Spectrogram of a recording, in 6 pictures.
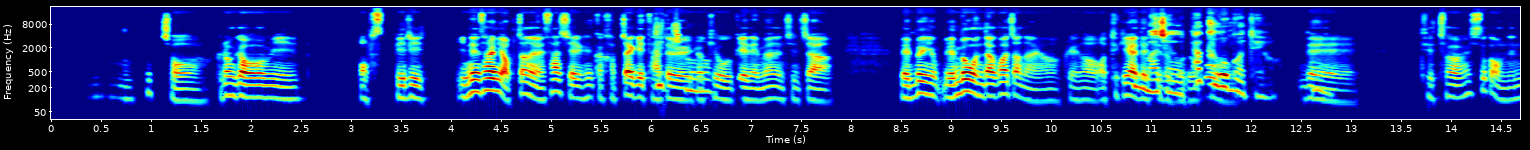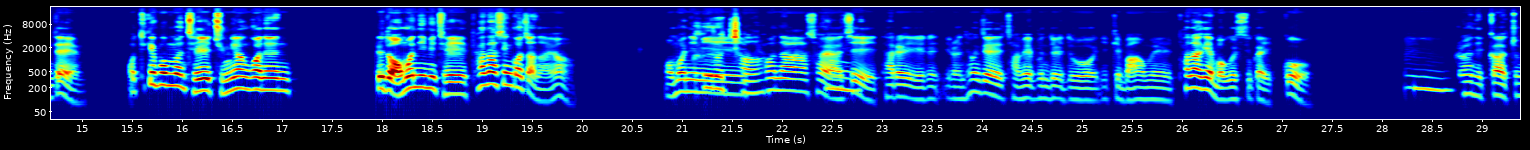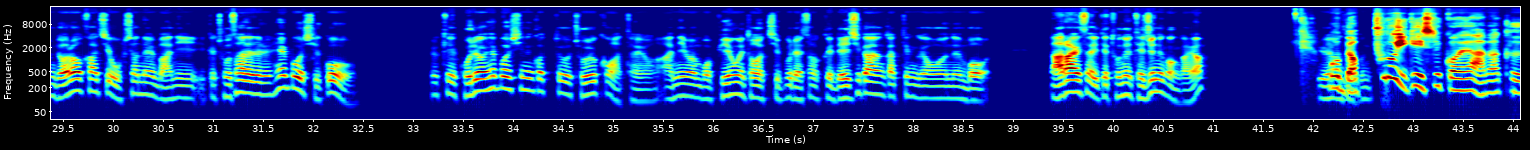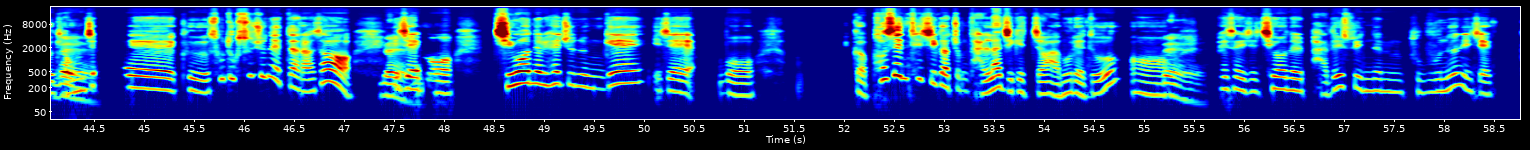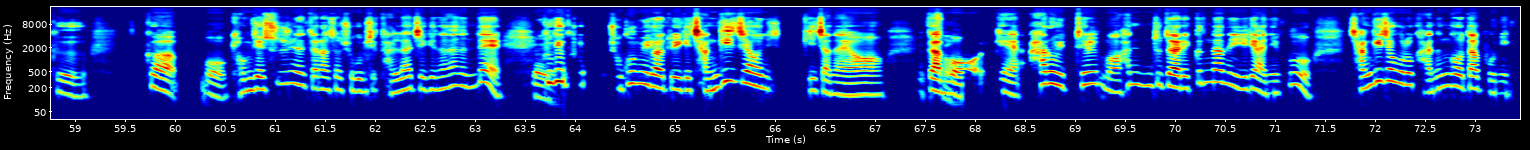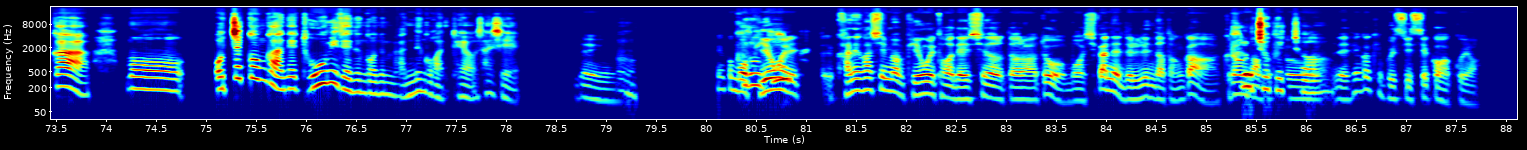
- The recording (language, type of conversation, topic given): Korean, advice, 가족 돌봄 책임에 대해 어떤 점이 가장 고민되시나요?
- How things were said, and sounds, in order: other background noise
